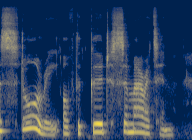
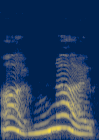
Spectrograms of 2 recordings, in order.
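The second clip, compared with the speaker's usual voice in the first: higher, drawn-out sigh of disappointment; sighing dismay; 4 semitones higher than usual. A narrator's reading. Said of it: "the crowd sighed".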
